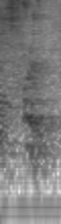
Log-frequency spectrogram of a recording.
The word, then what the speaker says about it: 설: 설. 근데 이 사람 이름을 이렇게 써요. 이상설이가 이런 설자 쓰시던가. 설. 이걸 설이라고 읽어요.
